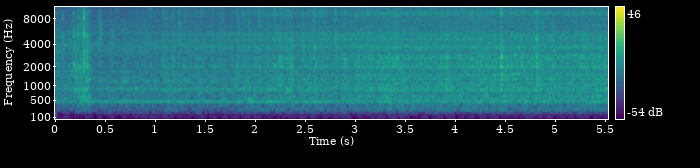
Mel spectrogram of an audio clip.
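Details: 380V electric motor rewired for 220V, triangle/star connection test, drill press with a 13 mm bit, the chuck's maximum: steady hum with firm constant tone, no knocking or grinding; running normally under load.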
